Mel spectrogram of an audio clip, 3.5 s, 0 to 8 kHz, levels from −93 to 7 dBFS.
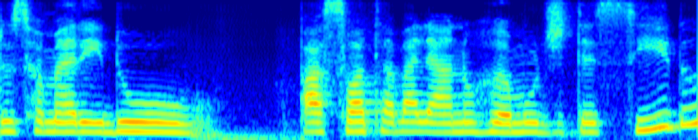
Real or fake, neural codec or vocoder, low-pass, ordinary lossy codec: fake; codec, 16 kHz, 0.5 kbps, X-Codec, WavLM features, trained on Multilingual LibriSpeech; none; none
